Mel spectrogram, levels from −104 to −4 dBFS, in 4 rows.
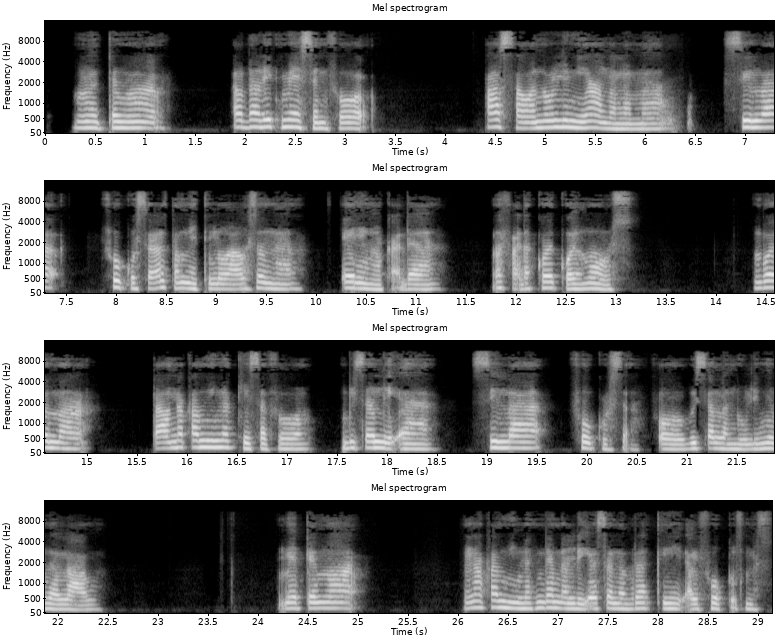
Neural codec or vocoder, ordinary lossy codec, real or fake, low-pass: codec, 44.1 kHz, 2.6 kbps, DAC; MP3, 48 kbps; fake; 14.4 kHz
